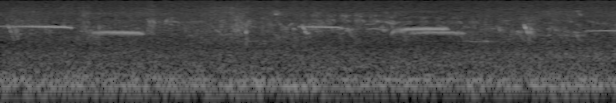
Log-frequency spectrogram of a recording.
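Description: A bird calling with clear whistled notes, alternating between a higher and a lower pitch about once a second, over a steady low background rumble.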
